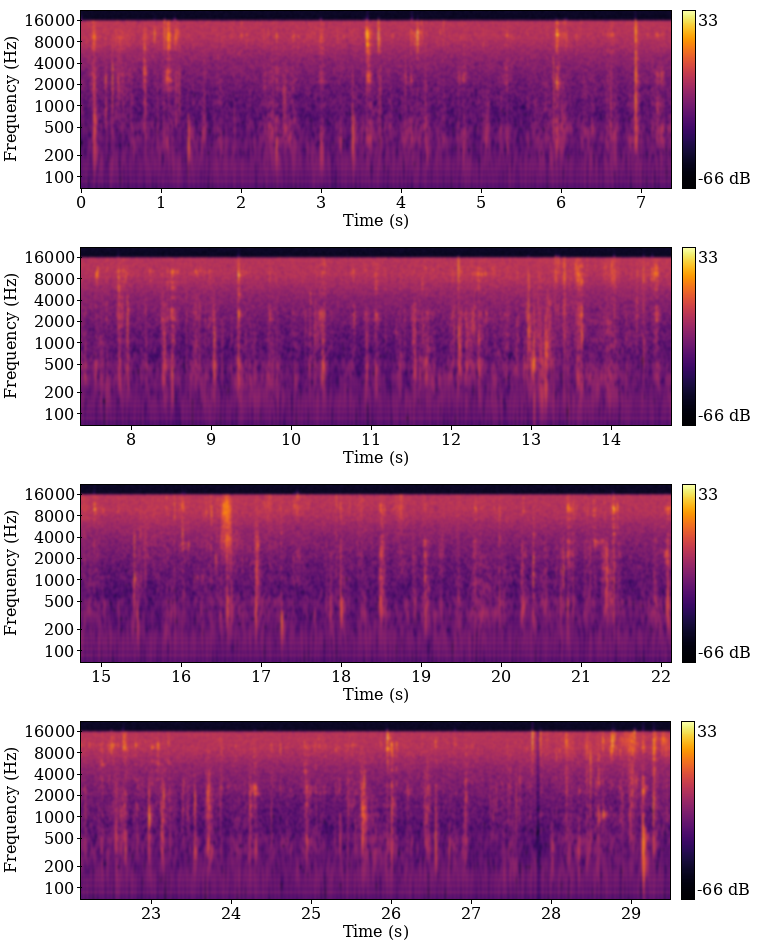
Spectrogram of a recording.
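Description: A person chewing a soft bun close to a clip-on microphone: many small mouth clicks throughout, with a fresh bite into the bun near the end.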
